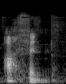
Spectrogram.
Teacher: time now with pronunciation some people like to pronounce often right they kind of leave out the strong T sound while other people say often that's right both forms are correct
